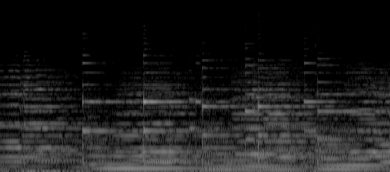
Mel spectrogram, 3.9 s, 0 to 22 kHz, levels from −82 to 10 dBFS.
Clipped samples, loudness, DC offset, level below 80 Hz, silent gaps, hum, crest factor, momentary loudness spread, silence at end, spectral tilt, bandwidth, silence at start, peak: under 0.1%; -41 LUFS; under 0.1%; -52 dBFS; none; none; 20 dB; 9 LU; 0 s; -6.5 dB/octave; 15.5 kHz; 0 s; -20 dBFS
